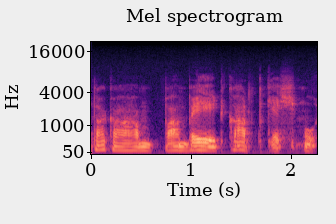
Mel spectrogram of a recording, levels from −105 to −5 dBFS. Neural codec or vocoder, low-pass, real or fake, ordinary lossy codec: none; 19.8 kHz; real; none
